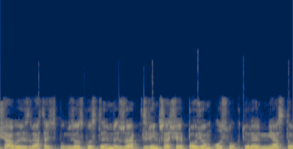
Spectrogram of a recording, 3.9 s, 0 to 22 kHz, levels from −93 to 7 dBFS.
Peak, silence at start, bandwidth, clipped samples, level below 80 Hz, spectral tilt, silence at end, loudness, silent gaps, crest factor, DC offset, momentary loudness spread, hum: -8 dBFS; 0 s; 7.8 kHz; under 0.1%; -58 dBFS; -7 dB/octave; 0 s; -23 LUFS; none; 14 dB; under 0.1%; 5 LU; none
